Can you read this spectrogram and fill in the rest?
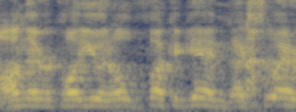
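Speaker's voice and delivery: imitating a friend swearing, loud and high; punchline delivered as a big mock oath; emphatic vow. Friend to older passenger after escaping trouble, emphatic mock vow.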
